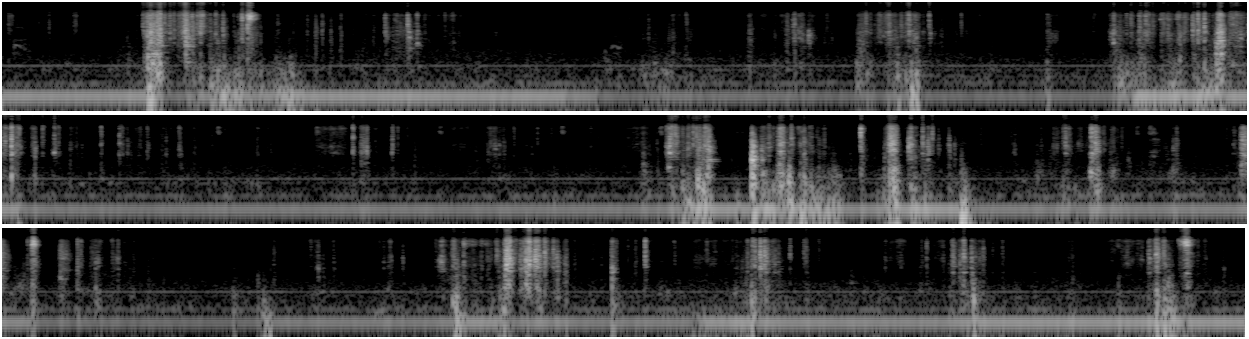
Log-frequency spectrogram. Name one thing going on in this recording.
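A thin metal sheet crinkles and scrapes under hands.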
